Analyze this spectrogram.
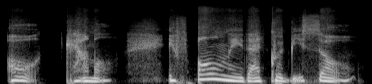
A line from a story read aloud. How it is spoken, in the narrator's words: Esther catches her breath and whispers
